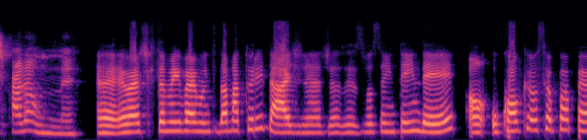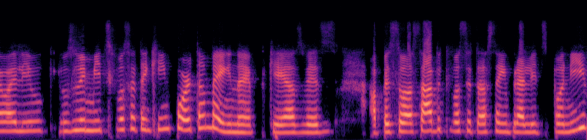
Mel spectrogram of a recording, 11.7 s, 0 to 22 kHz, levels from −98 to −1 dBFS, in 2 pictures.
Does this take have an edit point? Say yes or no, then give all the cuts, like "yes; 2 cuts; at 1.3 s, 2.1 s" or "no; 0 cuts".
yes; 1 cut; at 4.6 s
